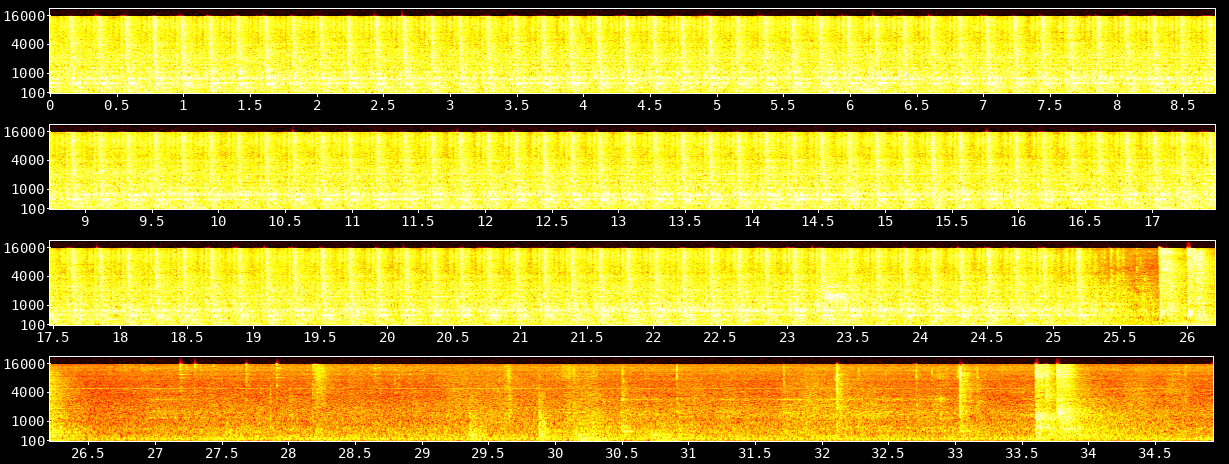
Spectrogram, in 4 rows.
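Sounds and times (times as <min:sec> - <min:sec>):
sewing machine stitching: 0:00.0 - 0:26.2.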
